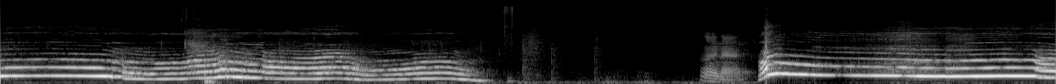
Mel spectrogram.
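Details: A wolfdog in the morning, calling for his breakfast, gives long, wavering howls that slide gently up and down, answering a fennec fox calling back to him.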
